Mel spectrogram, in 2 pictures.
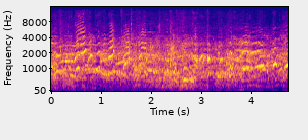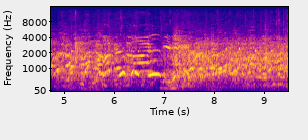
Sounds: speech

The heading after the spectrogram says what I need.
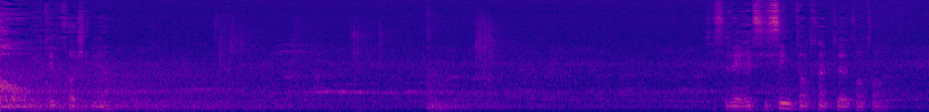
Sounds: speech

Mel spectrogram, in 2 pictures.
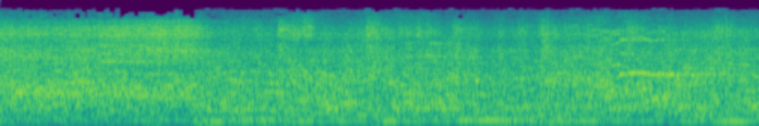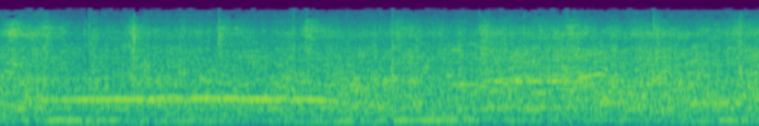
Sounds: cheering, crowd, speech, music

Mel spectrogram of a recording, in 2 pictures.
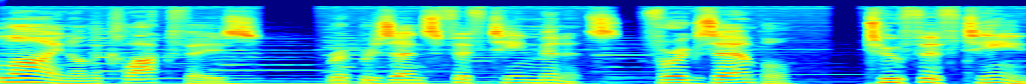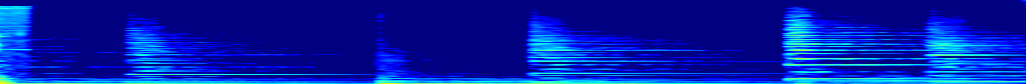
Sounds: speech, music

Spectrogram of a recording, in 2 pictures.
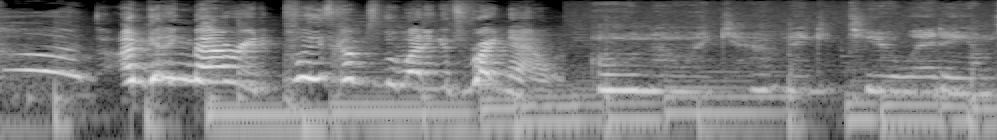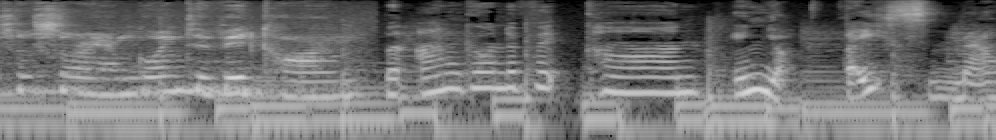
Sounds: speech, music, inside a small room, kid speaking

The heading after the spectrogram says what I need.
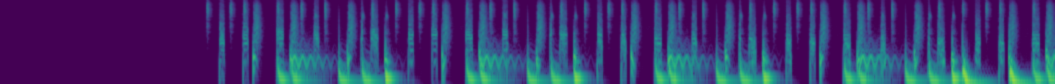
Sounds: music, synthesizer, musical instrument, drum machine, electronic music

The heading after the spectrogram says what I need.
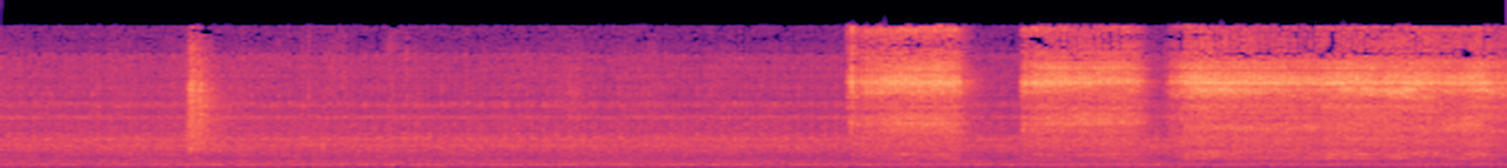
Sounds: tools

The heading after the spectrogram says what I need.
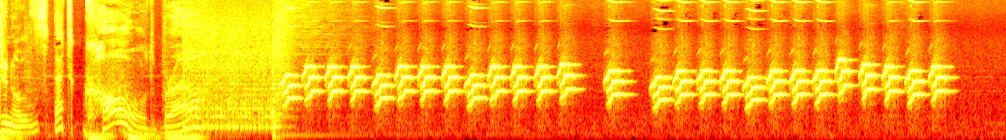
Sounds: speech, music

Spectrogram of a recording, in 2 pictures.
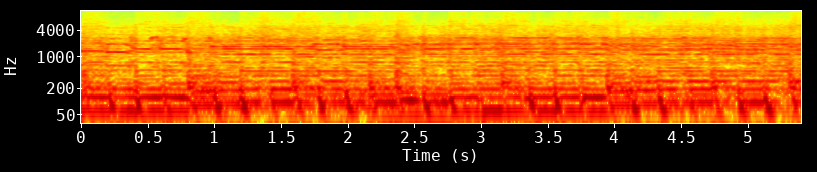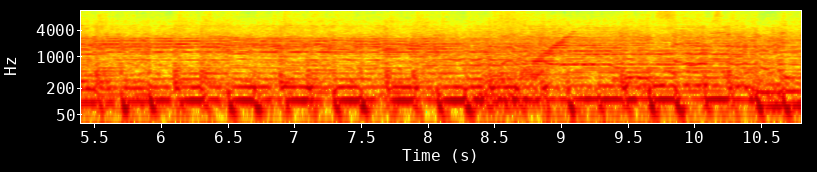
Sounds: music, rock and roll

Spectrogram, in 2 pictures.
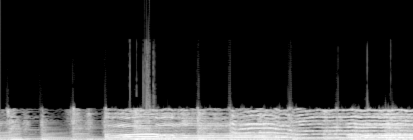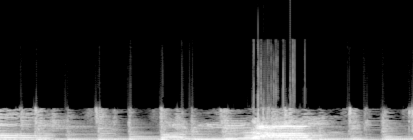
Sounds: music, male singing, female singing

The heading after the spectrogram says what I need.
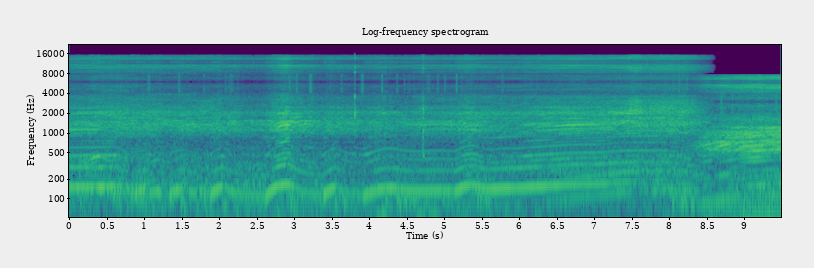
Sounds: driving snowmobile

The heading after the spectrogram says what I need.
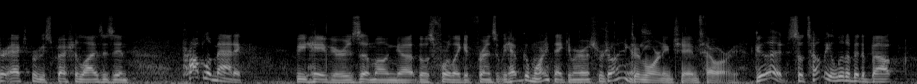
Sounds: speech

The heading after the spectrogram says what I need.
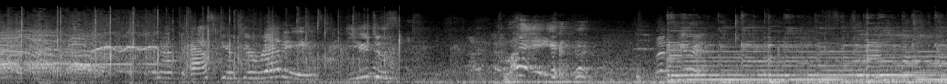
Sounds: guitar, music, plucked string instrument, speech, musical instrument, acoustic guitar

